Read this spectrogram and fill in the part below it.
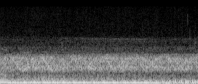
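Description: Loud, steady ambulance siren wailing close by on an elevated expressway, with traffic rumble underneath.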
